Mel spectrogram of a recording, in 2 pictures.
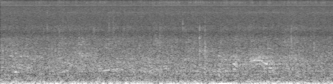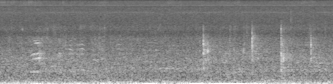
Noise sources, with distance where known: unidentified human voice, far

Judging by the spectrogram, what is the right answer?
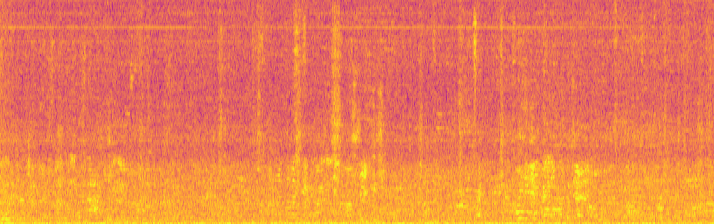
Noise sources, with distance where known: unidentified human voice

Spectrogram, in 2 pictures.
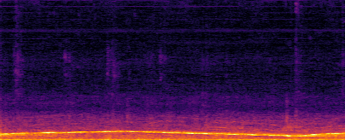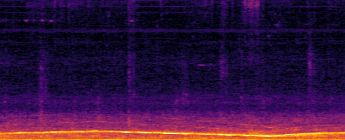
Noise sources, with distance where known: siren, far

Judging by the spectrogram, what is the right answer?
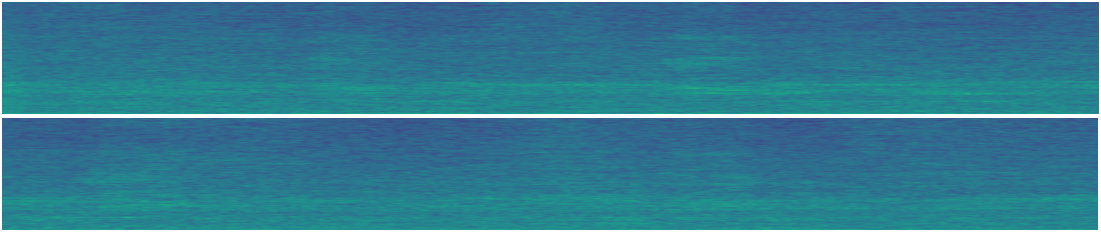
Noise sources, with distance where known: large-sounding engine, near

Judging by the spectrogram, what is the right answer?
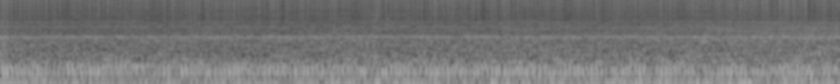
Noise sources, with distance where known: large-sounding engine

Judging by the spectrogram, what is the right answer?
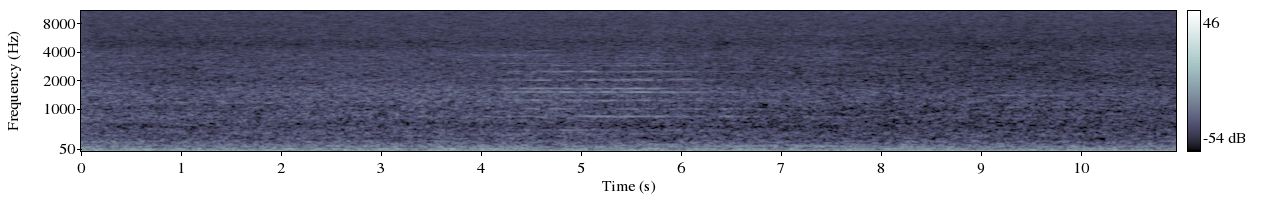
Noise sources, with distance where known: car horn, far

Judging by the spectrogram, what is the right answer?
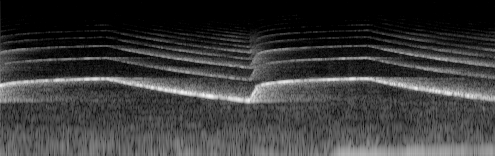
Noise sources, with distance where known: siren, near

